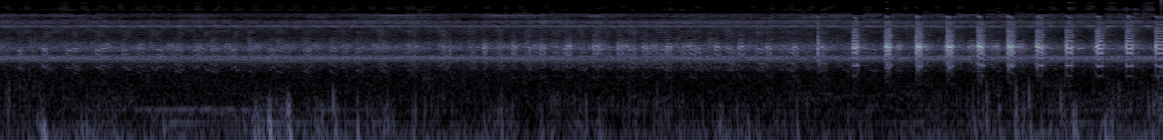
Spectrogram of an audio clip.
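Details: Countryside frogs in full chorus, a constant shrill background hum; after about six seconds one nearby caller breaks in with a fast series of sharp, evenly spaced pulsed croaks, while low thumps and rustles sound underneath.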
